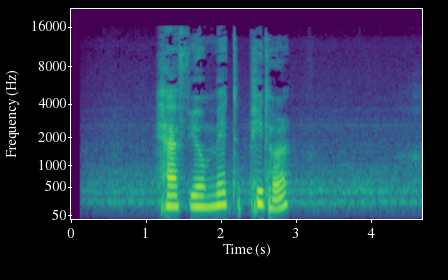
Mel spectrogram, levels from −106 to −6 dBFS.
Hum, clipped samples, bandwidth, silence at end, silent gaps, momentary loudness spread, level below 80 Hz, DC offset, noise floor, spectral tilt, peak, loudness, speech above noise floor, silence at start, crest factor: none; under 0.1%; 16.5 kHz; 1.35 s; none; 9 LU; -68 dBFS; under 0.1%; -52 dBFS; -6 dB/octave; -2 dBFS; -24 LUFS; 29 dB; 1.15 s; 24 dB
